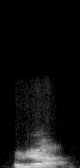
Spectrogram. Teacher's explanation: ब बोलते समय ऊपर वाले दांत लिप्स को टच करते हैं, ब बोल के वो दोनों सेपरेट हो जाते हैं। र, एक जीभ जो है वो ऊपर पैलेट को हिट करती है, देन र। और ल, जीभ जो है ऊपर दांतों को टच करती है और उसके बाद सेपरेट हो जाती है।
